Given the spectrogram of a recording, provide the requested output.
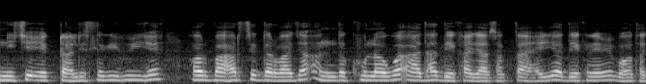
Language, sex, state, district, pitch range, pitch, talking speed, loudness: Hindi, male, Chhattisgarh, Bilaspur, 175-200 Hz, 190 Hz, 215 wpm, -18 LUFS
